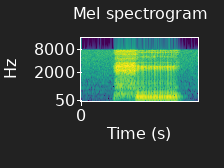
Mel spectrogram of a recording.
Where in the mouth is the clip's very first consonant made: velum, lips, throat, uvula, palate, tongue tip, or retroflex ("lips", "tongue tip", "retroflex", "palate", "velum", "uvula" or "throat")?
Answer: throat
